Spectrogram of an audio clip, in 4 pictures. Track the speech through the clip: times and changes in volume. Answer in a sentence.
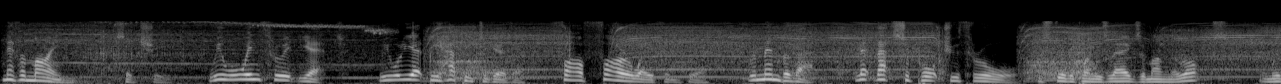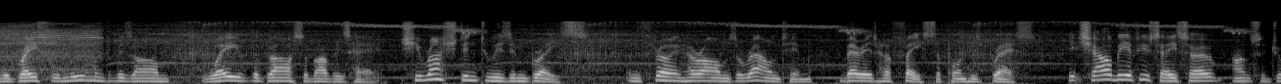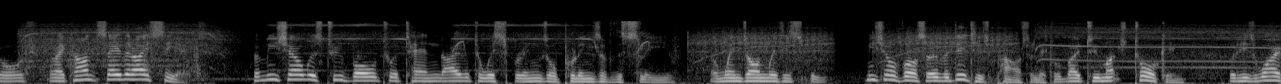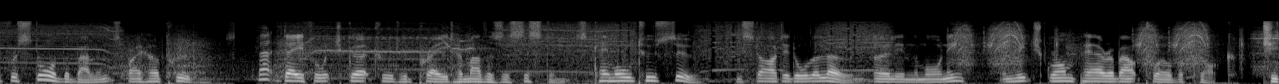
The speech can be heard from 0.0 to 51.1 s, at a steady volume.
